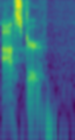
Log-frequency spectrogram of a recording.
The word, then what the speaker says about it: Oskar: My name is pronounced Oskar. It is the normal pronunciation.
